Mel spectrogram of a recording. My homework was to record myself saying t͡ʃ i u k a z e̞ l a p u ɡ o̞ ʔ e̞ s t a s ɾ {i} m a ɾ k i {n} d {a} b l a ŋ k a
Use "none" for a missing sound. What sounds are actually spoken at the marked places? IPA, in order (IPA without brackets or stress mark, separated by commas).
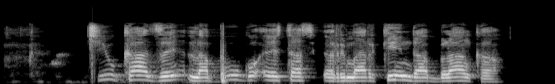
i, n, a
